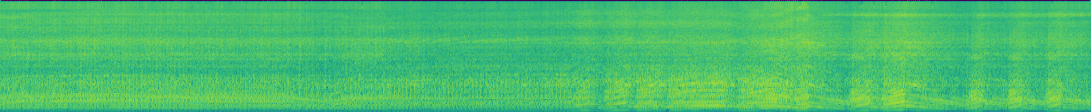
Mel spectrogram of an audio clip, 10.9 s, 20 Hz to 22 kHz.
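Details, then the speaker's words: Restored Pioneer P26 two-stroke chainsaw (built 1976–81), with its loose exhaust just tightened: a wavering idle that won't hold, with rev blips, yet it runs well otherwise; rough idle, and the owner thinks it is a little rich. "She doesn't want to hold an idle, but runs pretty good. I think she's a little on the rich side, but I think we're going to leave it like that because I don't want to blow this thing up playing with it."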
